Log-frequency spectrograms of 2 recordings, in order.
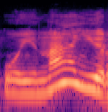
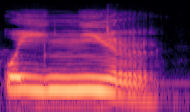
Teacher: И ойна заканчивается на гласное ойна и примыкает аффикс ир, но в этом случае выпадает а из корня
